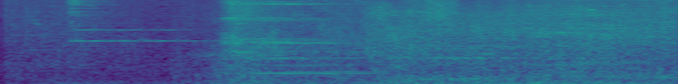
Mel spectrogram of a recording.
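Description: Weapons clash and spells burst in a noisy fight.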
